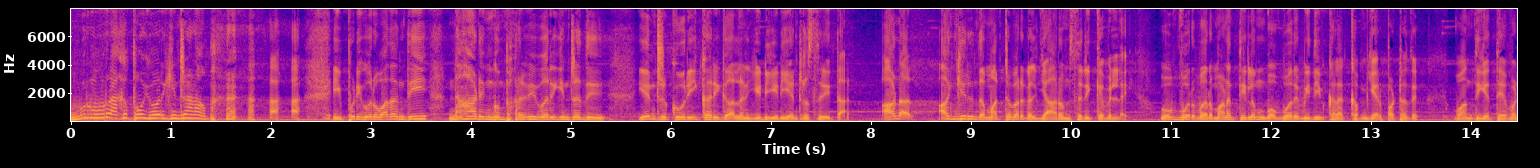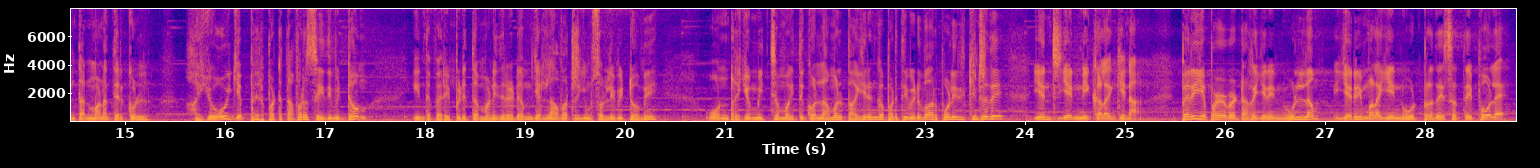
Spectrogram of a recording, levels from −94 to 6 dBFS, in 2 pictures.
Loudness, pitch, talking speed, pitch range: -16 LUFS, 130 Hz, 110 wpm, 120-150 Hz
